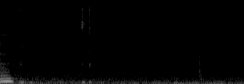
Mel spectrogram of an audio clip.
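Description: A single faint click of a computer keyboard key about a second in, over quiet room tone.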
